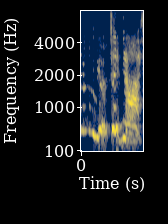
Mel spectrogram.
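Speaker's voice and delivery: high, loud, shrieking, stretched-out screaming. Retelling a son's reaction in the car: imitating son screaming. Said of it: "He was screaming at me".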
